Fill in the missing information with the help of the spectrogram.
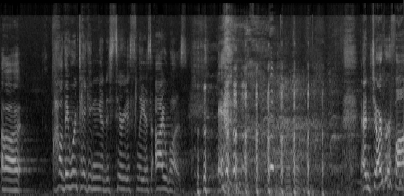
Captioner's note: laughter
